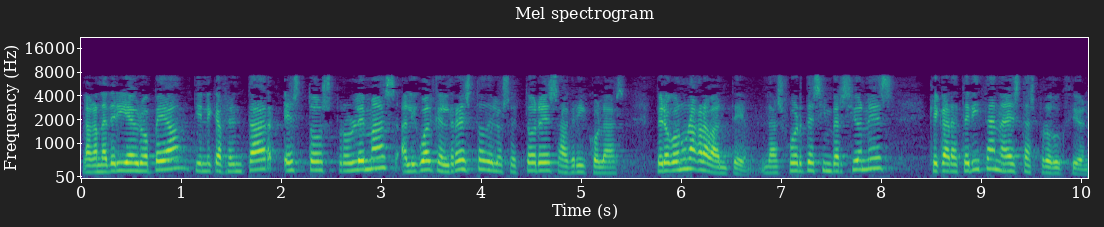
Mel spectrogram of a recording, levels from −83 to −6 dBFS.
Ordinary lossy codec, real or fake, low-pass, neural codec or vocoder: none; real; 7.2 kHz; none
